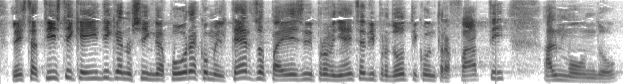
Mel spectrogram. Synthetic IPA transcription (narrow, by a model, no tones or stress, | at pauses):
lest̪at̪ist̪ikeind̪ikanosiŋɡapoːɾekomeilt̪ɛrt̪sopaeːzed̪ipɾovenjɛnt̪sad̪ipɾod̪ot̪ːikont̪ɾafːat̪ːialmond̪o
